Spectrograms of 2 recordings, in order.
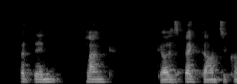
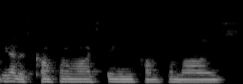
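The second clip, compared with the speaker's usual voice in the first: ordinary talk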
